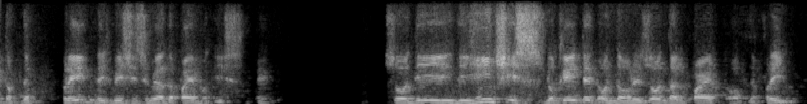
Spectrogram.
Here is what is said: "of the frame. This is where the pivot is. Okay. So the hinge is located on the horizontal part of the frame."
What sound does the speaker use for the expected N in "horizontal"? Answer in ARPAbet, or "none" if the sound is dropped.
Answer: N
